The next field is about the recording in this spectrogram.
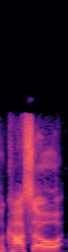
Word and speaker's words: Pacaso: He's the CEO of Picasso and it is spelled Pacaso.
